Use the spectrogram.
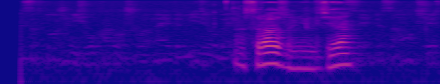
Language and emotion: Russian, neutral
